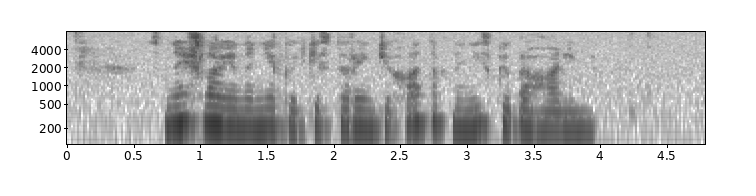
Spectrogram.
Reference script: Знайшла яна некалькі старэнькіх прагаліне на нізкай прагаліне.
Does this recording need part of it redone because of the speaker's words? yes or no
yes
